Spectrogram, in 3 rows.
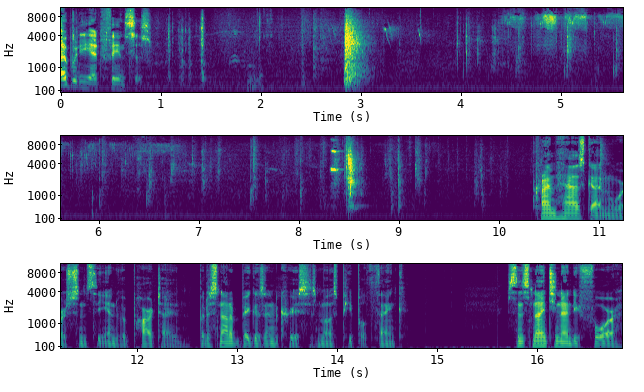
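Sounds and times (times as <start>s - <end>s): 
speech: 0.0s - 1.1s, 10.4s - 14.8s, 15.7s - 16.8s
steady low motor hum of metal security gates: 0.0s - 11.0s.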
